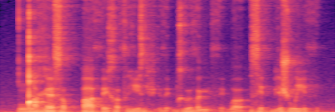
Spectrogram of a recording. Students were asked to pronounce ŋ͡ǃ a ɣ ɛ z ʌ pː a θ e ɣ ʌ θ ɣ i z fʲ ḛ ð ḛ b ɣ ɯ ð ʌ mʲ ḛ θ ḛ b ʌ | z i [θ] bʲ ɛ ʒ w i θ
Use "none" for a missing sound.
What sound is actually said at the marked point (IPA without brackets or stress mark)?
θ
